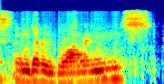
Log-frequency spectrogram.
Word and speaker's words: Sundarbans: Otherwise, if you're taking this spelling at least in English, it will be Sundarbans.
